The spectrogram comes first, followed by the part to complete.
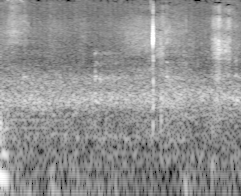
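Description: Quiet outdoor background noise, with one light click about one and a half seconds in.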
